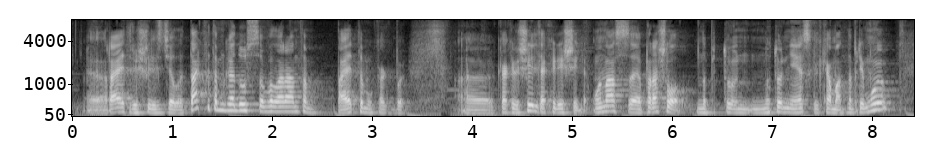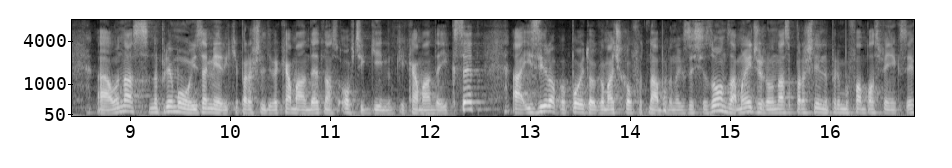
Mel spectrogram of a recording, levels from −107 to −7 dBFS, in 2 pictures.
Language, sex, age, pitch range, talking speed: Russian, male, 20-39, 115-145 Hz, 205 wpm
